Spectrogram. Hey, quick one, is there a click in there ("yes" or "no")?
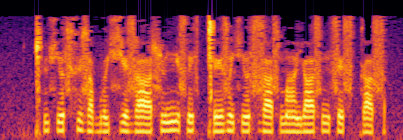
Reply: yes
